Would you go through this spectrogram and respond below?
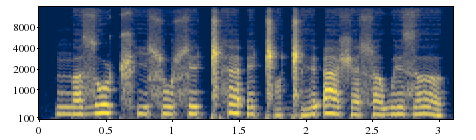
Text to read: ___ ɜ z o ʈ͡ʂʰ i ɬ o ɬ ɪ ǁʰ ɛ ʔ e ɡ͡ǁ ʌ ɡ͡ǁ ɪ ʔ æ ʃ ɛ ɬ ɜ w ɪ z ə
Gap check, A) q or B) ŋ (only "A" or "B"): B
